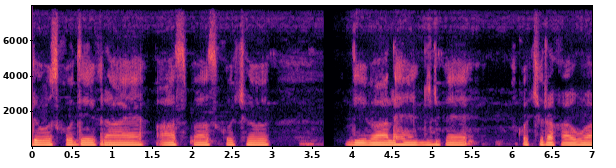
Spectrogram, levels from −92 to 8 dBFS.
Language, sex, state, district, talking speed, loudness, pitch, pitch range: Hindi, male, Chandigarh, Chandigarh, 120 wpm, -18 LUFS, 110 Hz, 105-115 Hz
